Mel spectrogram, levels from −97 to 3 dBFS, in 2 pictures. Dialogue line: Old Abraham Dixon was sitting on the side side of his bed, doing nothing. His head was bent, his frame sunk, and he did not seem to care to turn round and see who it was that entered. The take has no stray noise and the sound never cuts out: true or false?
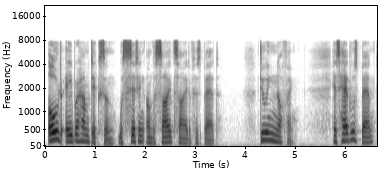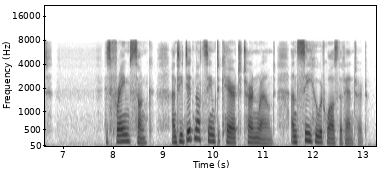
true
